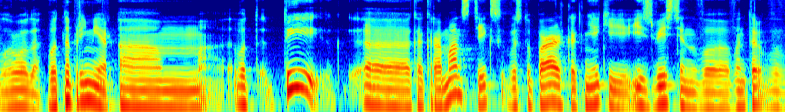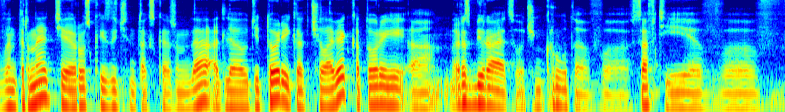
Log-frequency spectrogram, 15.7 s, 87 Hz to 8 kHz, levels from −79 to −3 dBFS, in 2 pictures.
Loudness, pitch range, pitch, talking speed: -19 LUFS, 100-120 Hz, 110 Hz, 150 wpm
